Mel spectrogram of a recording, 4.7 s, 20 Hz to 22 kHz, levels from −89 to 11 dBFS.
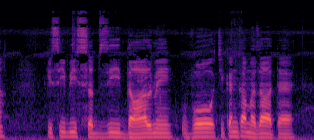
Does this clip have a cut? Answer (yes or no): yes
